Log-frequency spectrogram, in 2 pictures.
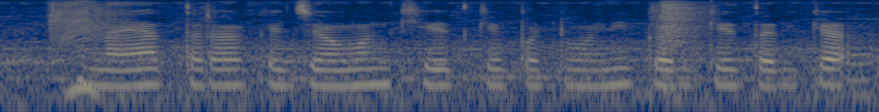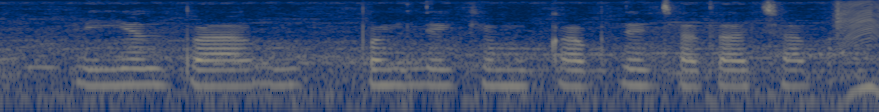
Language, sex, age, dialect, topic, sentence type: Bhojpuri, female, <18, Southern / Standard, agriculture, statement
